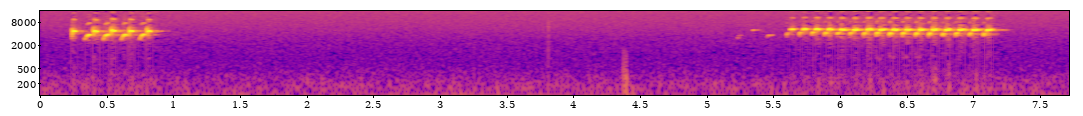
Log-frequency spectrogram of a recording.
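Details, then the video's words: Cadiz-style song of a European goldfinch from a training recording, a short tinkling burst, a long pause with a faint click, then a fast rattling trill of repeated high notes. "CANTO DE JILGUERO CADIZ شريط لغة الحسون الإسباني قادس"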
